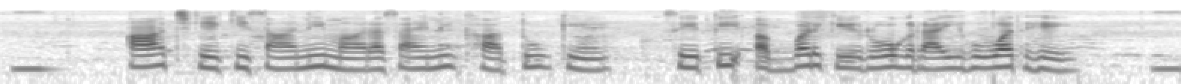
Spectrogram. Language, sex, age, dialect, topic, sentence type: Chhattisgarhi, female, 18-24, Western/Budati/Khatahi, agriculture, statement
